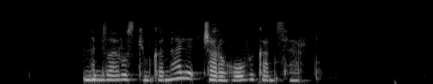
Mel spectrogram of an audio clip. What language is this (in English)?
Belarusian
